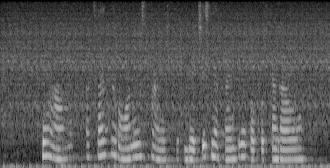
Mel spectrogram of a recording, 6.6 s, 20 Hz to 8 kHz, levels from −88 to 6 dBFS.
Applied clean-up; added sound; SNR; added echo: none; Engine; 11 dB; reverberation time 0.6 s.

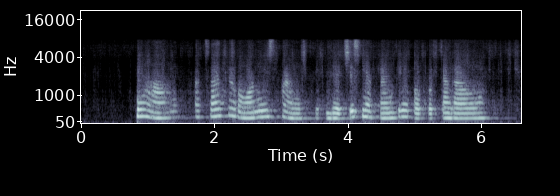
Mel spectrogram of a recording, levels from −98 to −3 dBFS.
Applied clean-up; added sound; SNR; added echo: neural separator model SepFormer DNS4.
